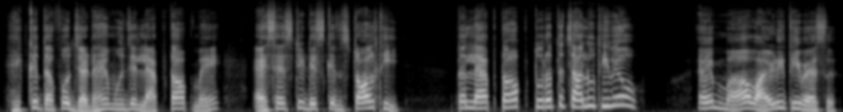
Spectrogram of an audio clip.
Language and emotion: Sindhi, surprised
